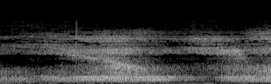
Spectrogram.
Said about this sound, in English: Those are automobiles pouring off the factory assembly lines.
